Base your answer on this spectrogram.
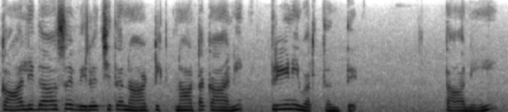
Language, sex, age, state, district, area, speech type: Sanskrit, female, 18-30, Tamil Nadu, Kanchipuram, urban, spontaneous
